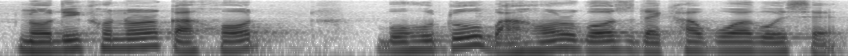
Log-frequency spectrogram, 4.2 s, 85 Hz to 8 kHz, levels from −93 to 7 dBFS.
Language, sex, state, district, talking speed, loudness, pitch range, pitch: Assamese, male, Assam, Sonitpur, 115 wpm, -17 LUFS, 130-155 Hz, 140 Hz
